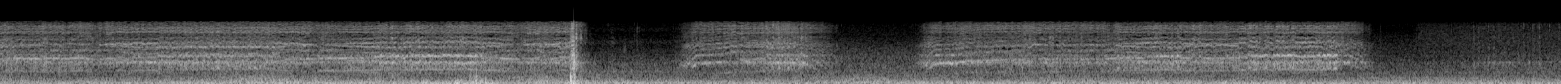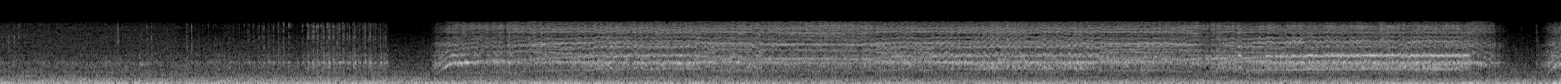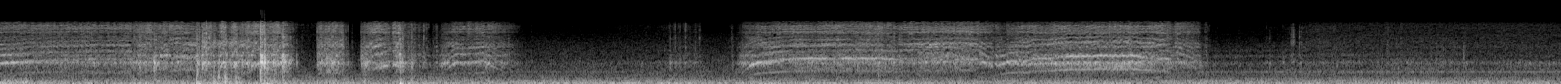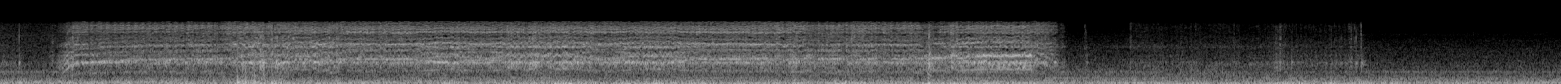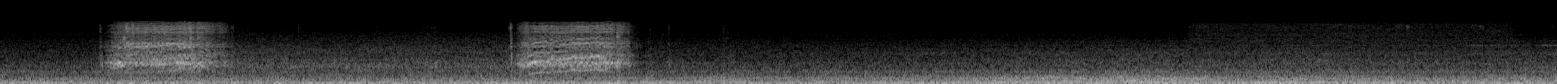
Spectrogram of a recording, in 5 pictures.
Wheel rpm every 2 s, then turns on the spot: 160, 160, 140, 70, 50, 160, 110, 10, 20, 20, 130, 160, 160, 160, 160, 100, 160, 90, 10, 100, 150, 100, 20, 40, 160, 160, 160, 160, 100, 10, 0, 20, 30, 20, 50, 0, 0, 0, 0.
14-18 36-38 44-46 58-60 64-66 68-70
